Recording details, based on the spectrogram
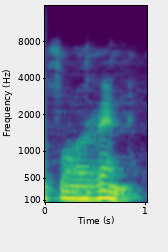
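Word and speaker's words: foreign: फॉरेन, फॉर, जी एन में जी जो है साइलेंट है तो फॉरेन।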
